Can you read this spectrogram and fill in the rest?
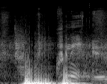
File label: "kune", minamiyamagata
